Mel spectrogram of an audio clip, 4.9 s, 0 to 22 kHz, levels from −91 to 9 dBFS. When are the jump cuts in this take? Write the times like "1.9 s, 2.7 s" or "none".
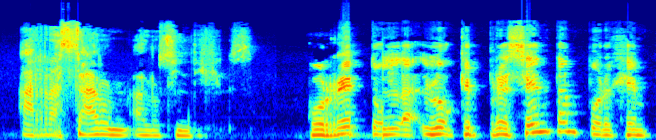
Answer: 2.9 s

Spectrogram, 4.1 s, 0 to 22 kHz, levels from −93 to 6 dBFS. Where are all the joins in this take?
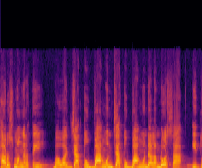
none

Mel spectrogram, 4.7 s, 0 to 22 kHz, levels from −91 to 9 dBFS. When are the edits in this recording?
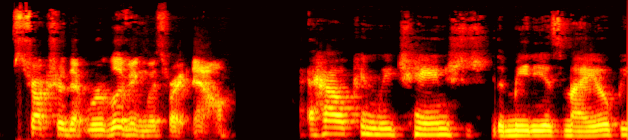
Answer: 2.1 s, 3.7 s

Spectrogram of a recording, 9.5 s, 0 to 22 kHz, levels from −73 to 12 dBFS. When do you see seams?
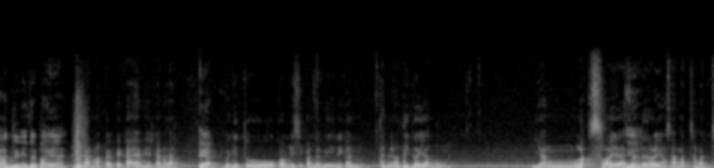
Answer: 1.1 s

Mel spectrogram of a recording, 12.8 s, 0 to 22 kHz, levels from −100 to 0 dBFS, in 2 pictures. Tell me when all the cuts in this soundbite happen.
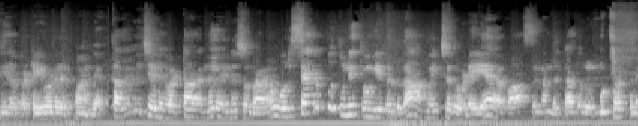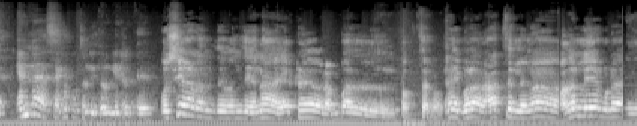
1.1 s, 6.5 s, 8.0 s, 10.8 s

